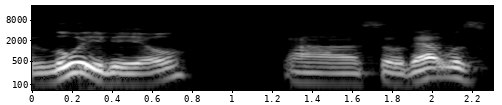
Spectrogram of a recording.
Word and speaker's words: Louisville: people uh finding out how to correctly pronounce louisville because in nashville we pronounced it louisville uh so that was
